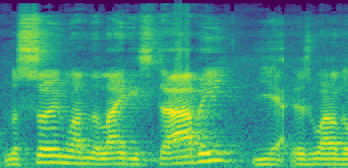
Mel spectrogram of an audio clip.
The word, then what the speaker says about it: Derby: The Earl of Derby. Yeah, I know. Derby is the American pronunciation, but the correct pronunciation is Derby.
